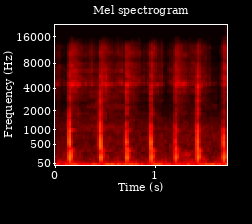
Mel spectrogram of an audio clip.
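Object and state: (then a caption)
Hollow rock. The sides of a rock are struck in seven quick, evenly spaced knocks that sound hollow, suggesting an empty interior. Each knock is short and dry with a low, woody body around 145 Hz and almost no ring, with faint background hiss between hits.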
